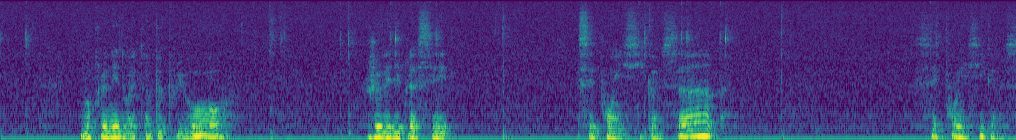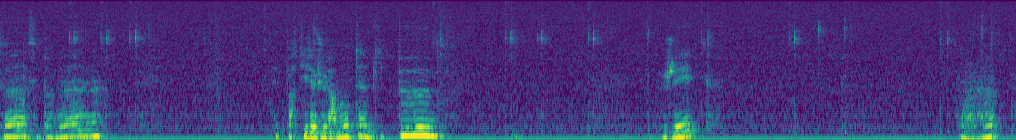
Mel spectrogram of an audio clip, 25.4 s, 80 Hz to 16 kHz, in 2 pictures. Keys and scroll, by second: 4.4 ctrl+Tab, 11.2 shift+g, 16.6 g, 17.1 g, 20.8 shift+g, 21.2 shift+g, 23.3 g, 24.9 Tab, 25.2 g.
